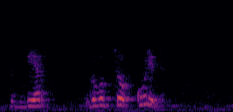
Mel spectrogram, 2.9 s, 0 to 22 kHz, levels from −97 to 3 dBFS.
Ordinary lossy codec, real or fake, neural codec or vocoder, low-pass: MP3, 24 kbps; fake; vocoder, 44.1 kHz, 128 mel bands every 512 samples, BigVGAN v2; 3.6 kHz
